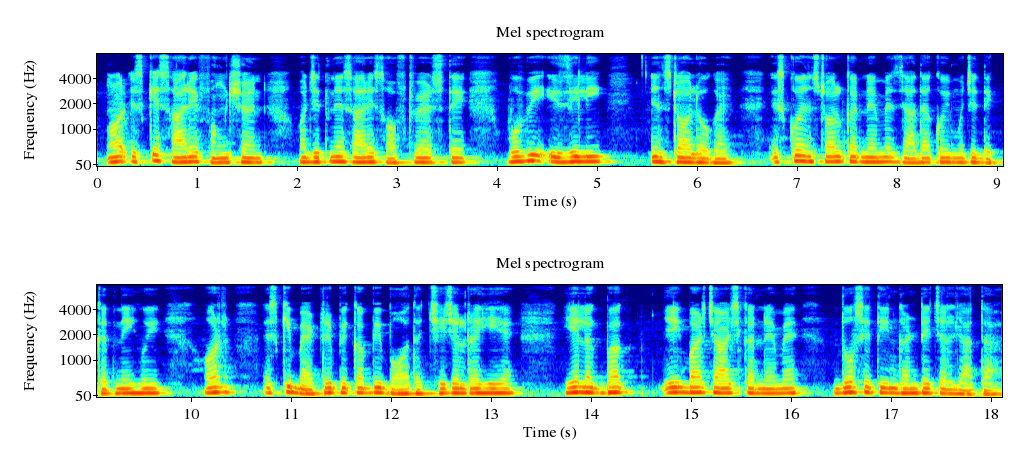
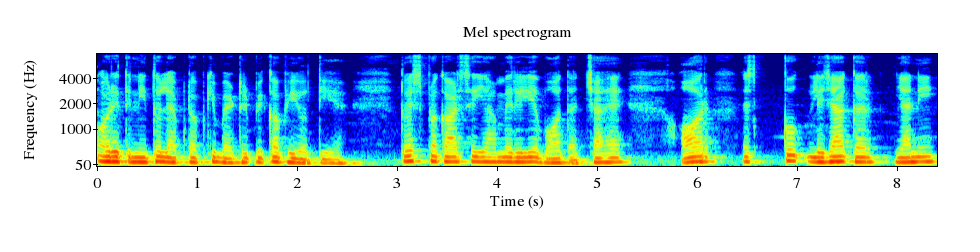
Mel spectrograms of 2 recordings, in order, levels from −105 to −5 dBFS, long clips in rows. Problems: background sounds at intervals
